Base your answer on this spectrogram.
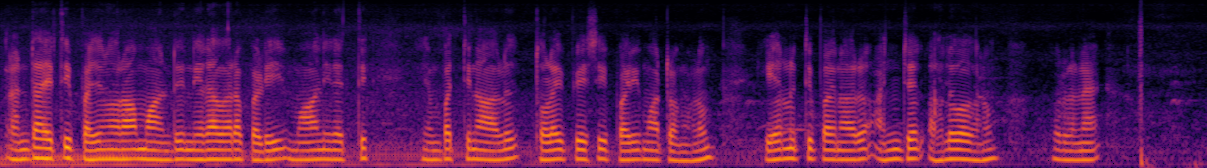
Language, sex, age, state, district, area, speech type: Tamil, male, 18-30, Tamil Nadu, Dharmapuri, urban, read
